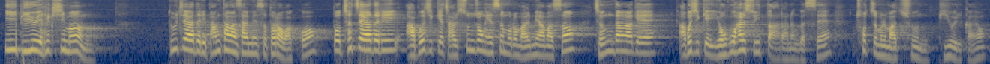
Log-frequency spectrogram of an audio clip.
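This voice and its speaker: A male pastor delivers an earnest sermon in a slightly high voice, asking his listeners questions and building his points. The sound hangs in a long, reverberant church hall. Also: normal speed. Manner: earnest, with rhetorical questions and quoted scripture.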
